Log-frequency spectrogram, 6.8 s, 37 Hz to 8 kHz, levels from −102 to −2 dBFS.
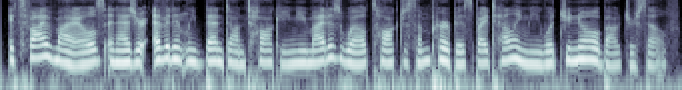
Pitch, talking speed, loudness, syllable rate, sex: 200 Hz, 230 wpm, -18 LUFS, 5.6 syllables/s, female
